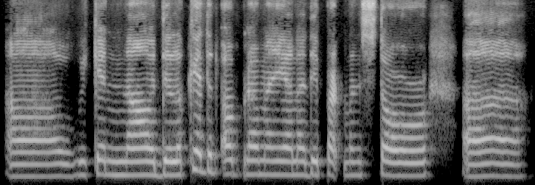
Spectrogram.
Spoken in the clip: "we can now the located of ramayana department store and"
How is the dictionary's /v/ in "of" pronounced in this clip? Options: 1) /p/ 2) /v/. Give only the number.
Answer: 1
